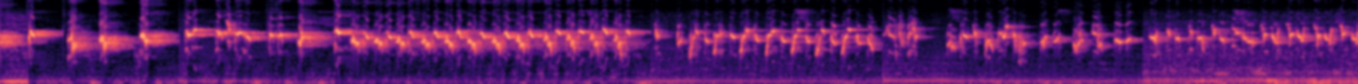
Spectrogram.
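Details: Sooty-headed bulbul in vigorous, continuous rapid-fire song used as a lure to get other bulbuls singing: opening separate chirps, then long runs of fast, tightly linked bright notes, briefly broken near the middle and resuming.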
